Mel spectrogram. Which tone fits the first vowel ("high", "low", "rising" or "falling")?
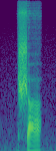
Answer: low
